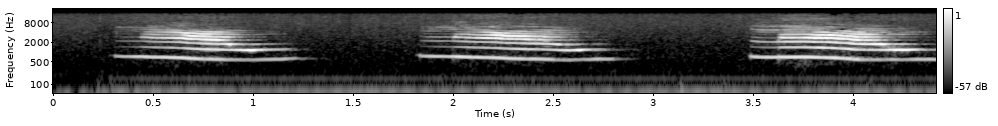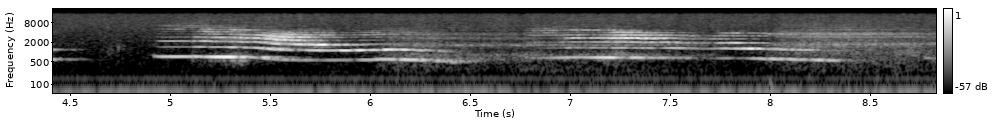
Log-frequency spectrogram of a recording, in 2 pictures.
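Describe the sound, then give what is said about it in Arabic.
A gentle cat meows repeatedly. It gives a faint series of drawn-out meows that fall in pitch, spaced roughly a second apart, alone over a low steady hum. “فتمثل في صورة قطة وديعة تنتقل بين الجميع في قفزات سريعة.”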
